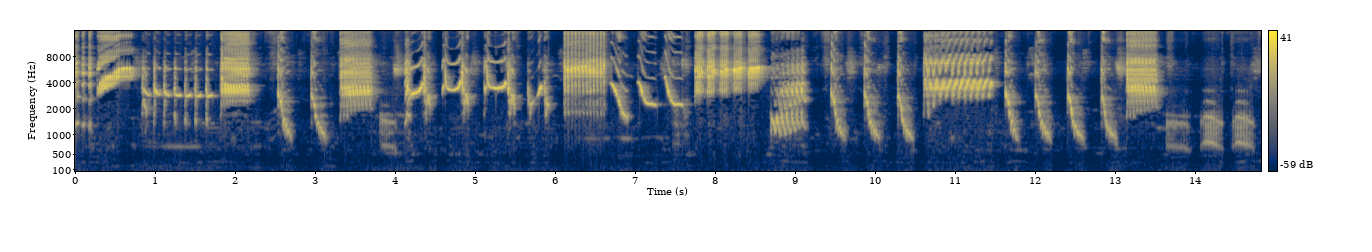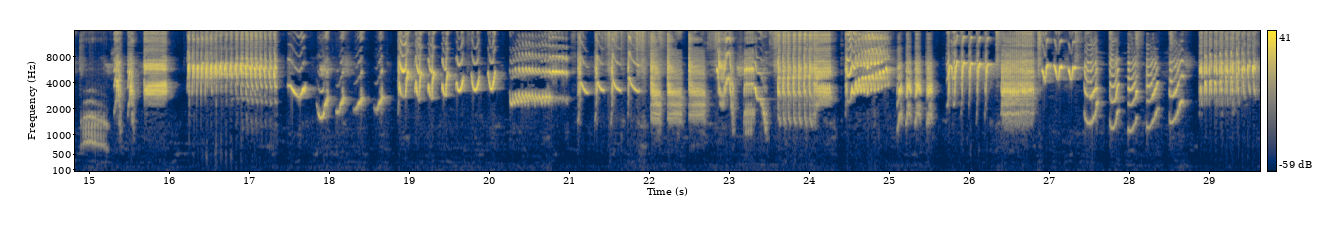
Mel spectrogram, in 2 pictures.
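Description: Javan pied starling (jalak suren) singing a long, loud, varied song with hardly a break: clear whistles, fast runs of chattering notes and harsh rasping phrases, with a lower rattling trill about halfway through.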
